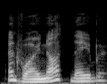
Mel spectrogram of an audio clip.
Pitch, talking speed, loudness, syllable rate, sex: 155 Hz, 225 wpm, -14 LUFS, 5.2 syllables/s, male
